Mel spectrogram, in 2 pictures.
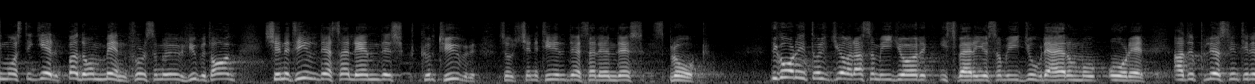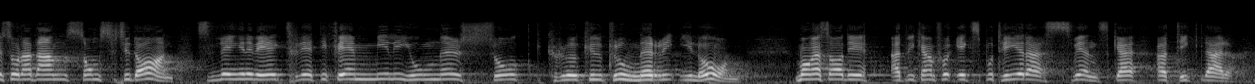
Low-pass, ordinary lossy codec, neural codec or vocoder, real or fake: none; none; codec, 16 kHz, 0.9 kbps, LongCat-Audio-Codec; fake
